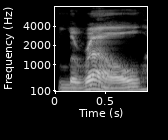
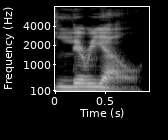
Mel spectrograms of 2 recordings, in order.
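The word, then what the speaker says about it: Liriel: Originally, I thought it was Lorel, and then she sent to me the proper way to pronounce names, and I believe it's Lyriel.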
